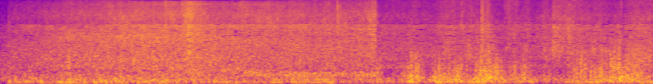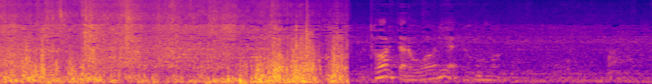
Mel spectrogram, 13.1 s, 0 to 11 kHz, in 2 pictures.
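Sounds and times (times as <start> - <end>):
strong wind buffeting microphone: 0.0 - 10.1.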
